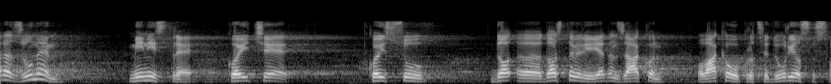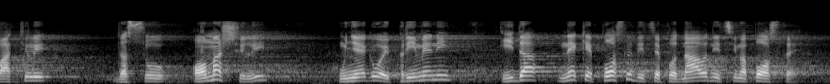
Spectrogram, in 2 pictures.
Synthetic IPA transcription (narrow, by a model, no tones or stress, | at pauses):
ɾazumemː | inist̪ɾeko̞jit͡ɕe | ko̞jisu | d̪od̪o̞st̪aʋilijɛd̪anzaːko̞no̞ʋakaʋupɾo̞t̪se̞d̪uːɾiosusxʋat̪ili | d̪asu | omaʃili | uɲeɡo̞ʋo̞jpɾime̞ni | id̪ane̞ke̞po̞sle̞d̪it̪se̞po̞d̪naːʋod̪nit̪simapo̞ːst̪ojḛ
